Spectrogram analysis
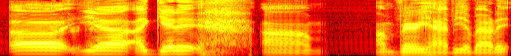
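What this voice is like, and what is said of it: Sarcastic, unenthusiastic tone. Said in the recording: “as you can tell from my voice”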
